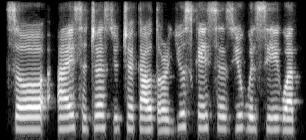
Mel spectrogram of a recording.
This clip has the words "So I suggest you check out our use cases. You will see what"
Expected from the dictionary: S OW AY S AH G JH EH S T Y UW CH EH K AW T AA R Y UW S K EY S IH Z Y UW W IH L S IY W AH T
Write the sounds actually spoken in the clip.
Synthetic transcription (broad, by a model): S OW AY S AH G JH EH S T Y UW CH EH K AW T AA R Y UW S K EY S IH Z Y UW W IH L S IY W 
